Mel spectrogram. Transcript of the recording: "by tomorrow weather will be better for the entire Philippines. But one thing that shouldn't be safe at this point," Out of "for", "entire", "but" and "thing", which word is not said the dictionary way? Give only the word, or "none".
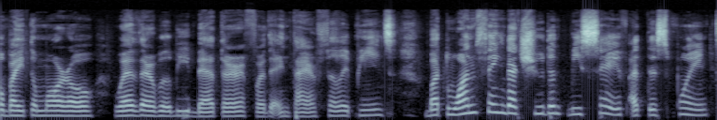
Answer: none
